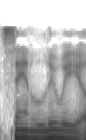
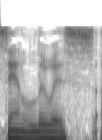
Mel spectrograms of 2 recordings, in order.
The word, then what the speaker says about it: San Luis: I'm being told that you don't actually pronounce it San Luis Obispo. It's San Luis, apparently.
